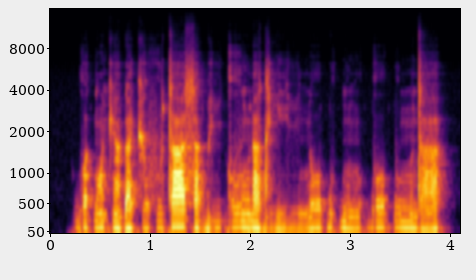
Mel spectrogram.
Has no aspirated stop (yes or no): yes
